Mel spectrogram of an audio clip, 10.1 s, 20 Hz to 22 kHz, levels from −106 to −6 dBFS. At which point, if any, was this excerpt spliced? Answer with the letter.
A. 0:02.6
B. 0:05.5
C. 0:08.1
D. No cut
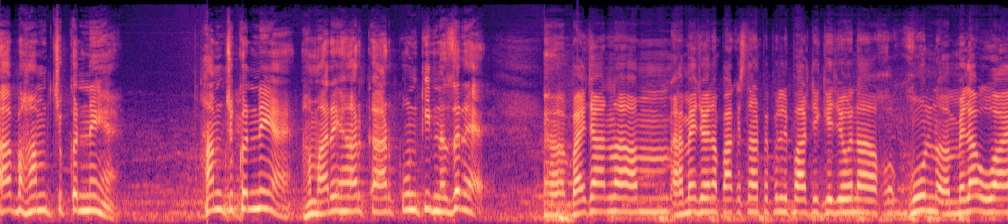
B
